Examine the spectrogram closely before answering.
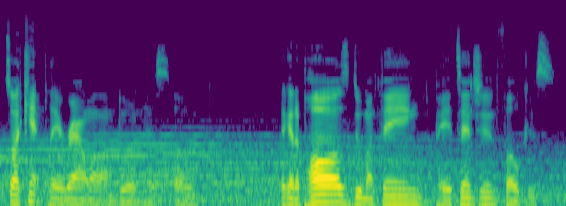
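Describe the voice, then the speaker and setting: A man's voice: fairly low pitch, fairly quick, music in the background. A man streaming a game, giving short clipped voice commands and slangy casual asides.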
